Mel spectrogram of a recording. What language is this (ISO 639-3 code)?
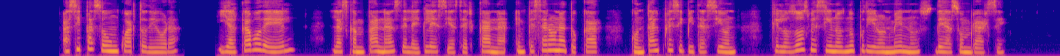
spa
